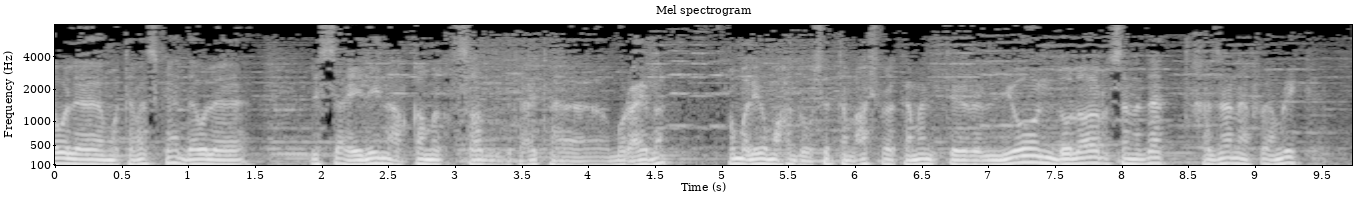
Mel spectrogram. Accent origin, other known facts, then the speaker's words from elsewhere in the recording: Egypt; زي ما كان بيحصل عندنا في مصر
